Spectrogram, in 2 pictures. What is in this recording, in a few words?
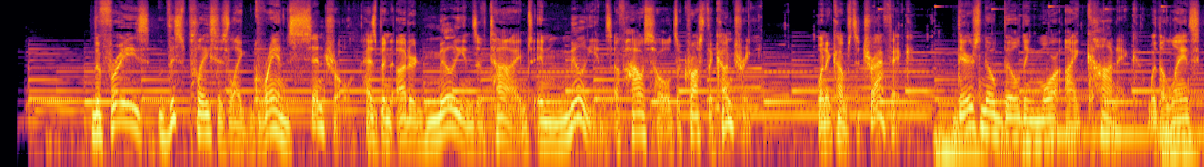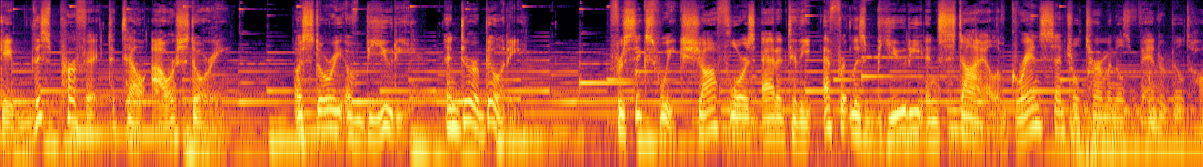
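narration, Voiceover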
